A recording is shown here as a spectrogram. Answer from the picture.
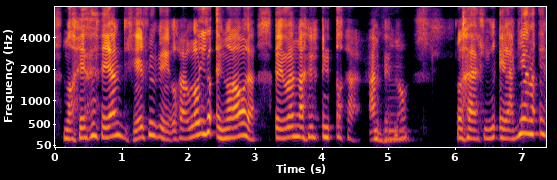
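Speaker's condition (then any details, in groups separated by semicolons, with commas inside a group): Moebius syndrome, congenital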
